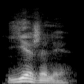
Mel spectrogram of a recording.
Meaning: if, in case
- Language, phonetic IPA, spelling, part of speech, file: Russian, [ˈjeʐɨlʲɪ], ежели, conjunction, Ru-ежели.ogg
